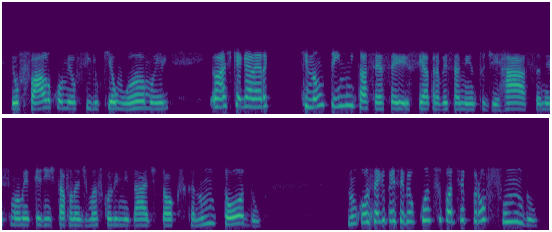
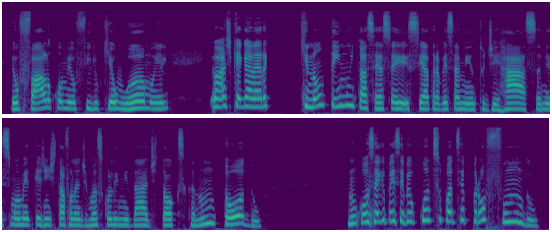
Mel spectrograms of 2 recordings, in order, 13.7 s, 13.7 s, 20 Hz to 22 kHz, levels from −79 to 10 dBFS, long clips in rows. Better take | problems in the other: second | phone-call audio; nothing above 3.5 kHz

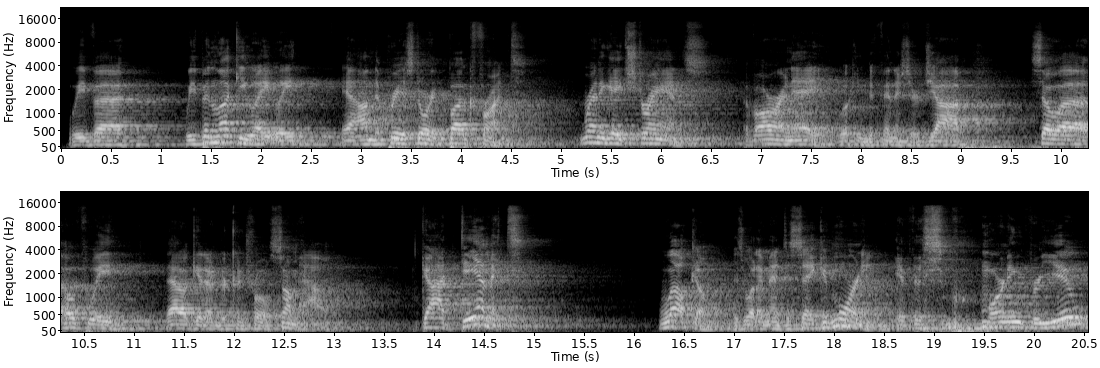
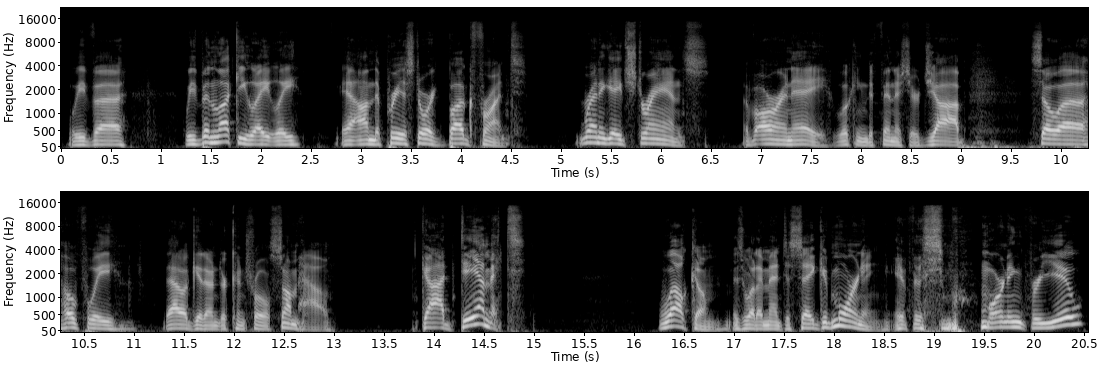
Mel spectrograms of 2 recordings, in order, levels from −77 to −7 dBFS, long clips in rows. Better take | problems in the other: second | room echo; slight; dies away in 1.7 s

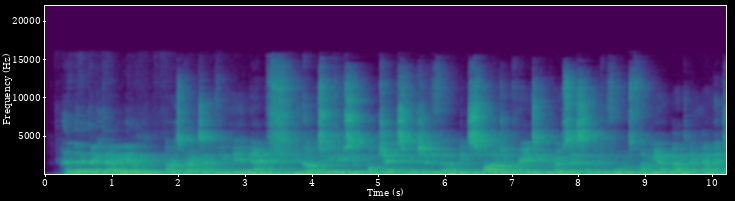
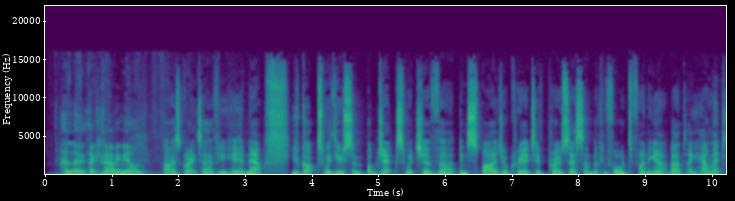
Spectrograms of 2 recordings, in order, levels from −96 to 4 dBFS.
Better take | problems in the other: second | room echo; strong; dies away in 2.6 s // off-mic speech; far

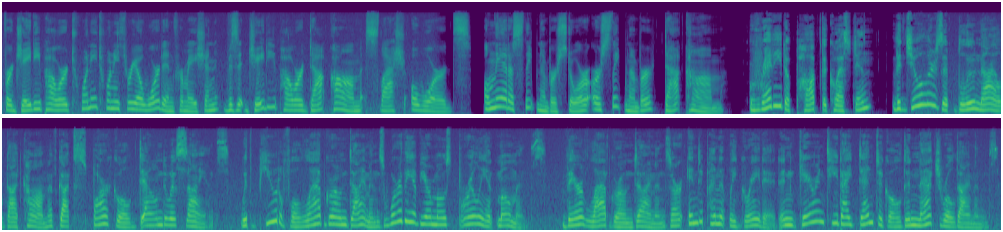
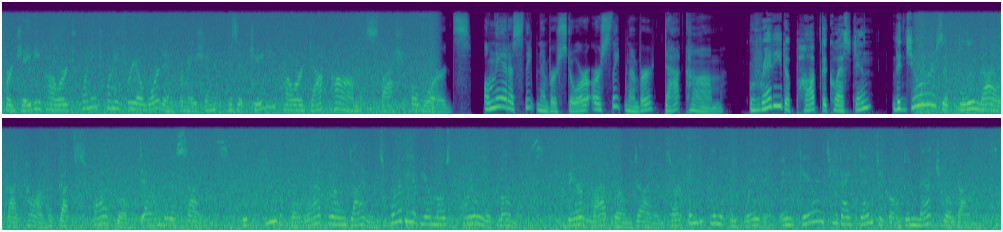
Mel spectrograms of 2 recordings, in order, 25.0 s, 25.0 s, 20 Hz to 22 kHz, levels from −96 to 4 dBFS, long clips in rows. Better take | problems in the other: first | hiss; loud; until 5.5 s and from 11 s on; 1 dB below the speech; faint in the first

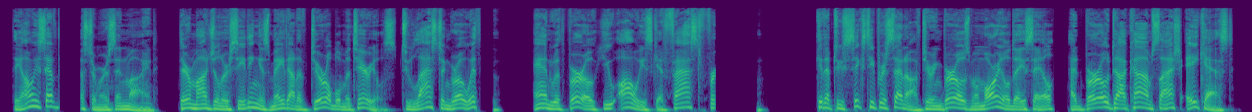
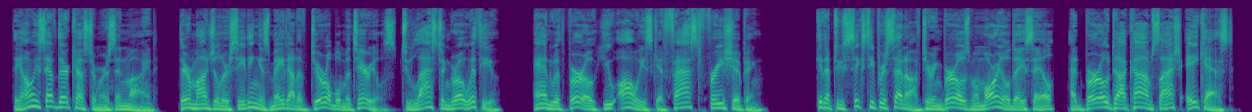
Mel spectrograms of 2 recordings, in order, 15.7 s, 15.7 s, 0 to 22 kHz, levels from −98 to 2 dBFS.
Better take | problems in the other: second | audio cutting out; at 0.5 s, at 6 s and at 9 s for 0.5 s

